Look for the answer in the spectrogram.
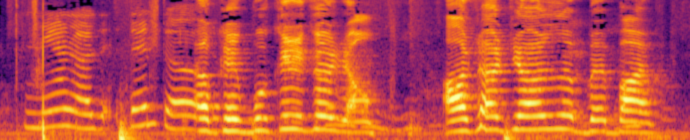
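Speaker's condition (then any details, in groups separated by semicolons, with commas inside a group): Traumatic brain injury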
